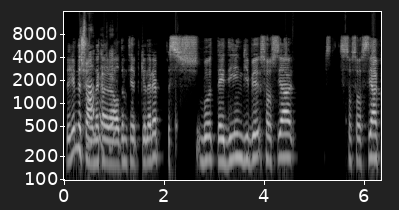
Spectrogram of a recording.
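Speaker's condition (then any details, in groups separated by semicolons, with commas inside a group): Stuttering; member of Kekemeler Derneği stuttering association; repeated sounds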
